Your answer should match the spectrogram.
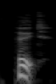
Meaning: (noun) 1. A derisive cry or shout 2. The cry of an owl 3. A fun event or person 4. A small particle; a whit or jot; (verb) 1. To cry out or shout in contempt 2. To make a hoo, the cry of an owl
- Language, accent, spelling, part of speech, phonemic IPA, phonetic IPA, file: English, Australia, hoot, noun / verb, /hʉːt/, [hïɯt], En-au-hoot.ogg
